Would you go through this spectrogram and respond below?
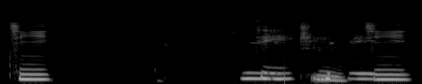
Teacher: Không cần bật hơi nhé mọi người. Như chữ chờ nhẹ của tiếng Việt thôi.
